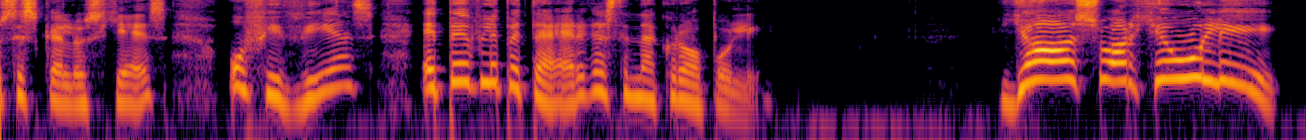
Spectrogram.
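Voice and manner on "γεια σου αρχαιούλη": high, loud call from up on the scaffold. A narrator's reading. Phidias calls down from the scaffolding, high and loud. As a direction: shout a greeting from far above. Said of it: "φώναξε".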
